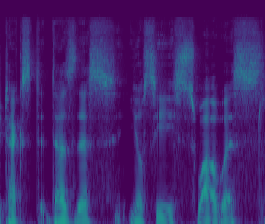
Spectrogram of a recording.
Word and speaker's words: suavis: And this sometimes holds for U following an S or a G, like suavis customarily has two syllables, not three.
